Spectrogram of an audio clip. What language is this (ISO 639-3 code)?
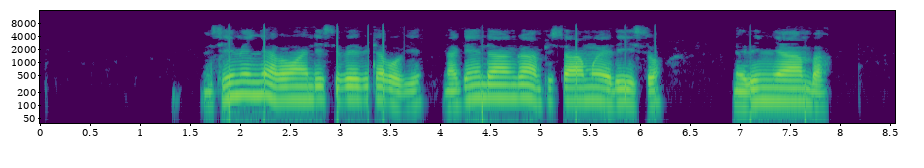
lug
